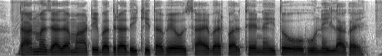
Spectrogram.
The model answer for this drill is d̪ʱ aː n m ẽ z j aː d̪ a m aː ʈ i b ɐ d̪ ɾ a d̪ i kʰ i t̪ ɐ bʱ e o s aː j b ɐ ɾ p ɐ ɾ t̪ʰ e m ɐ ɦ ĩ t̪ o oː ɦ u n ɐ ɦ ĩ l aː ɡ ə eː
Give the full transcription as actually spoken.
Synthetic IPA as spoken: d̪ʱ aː n m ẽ z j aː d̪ a m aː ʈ i b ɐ d̪ ɾ a d̪ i kʰ i t̪ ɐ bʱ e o s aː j b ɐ ɾ p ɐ ɾ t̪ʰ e n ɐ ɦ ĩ t̪ o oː ɦ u n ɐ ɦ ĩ l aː ɡ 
